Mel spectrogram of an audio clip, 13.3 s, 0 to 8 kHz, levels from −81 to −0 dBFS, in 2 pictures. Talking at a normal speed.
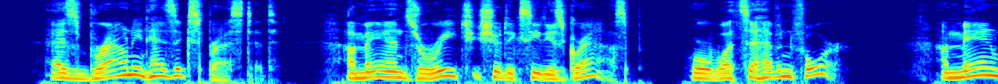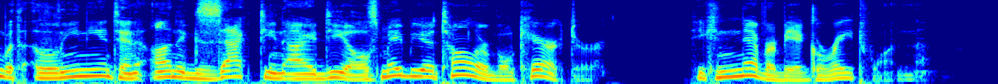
Yes: average, 160 wpm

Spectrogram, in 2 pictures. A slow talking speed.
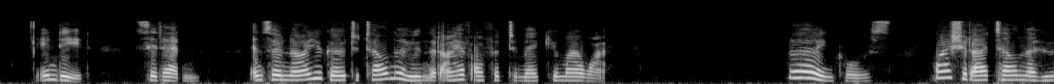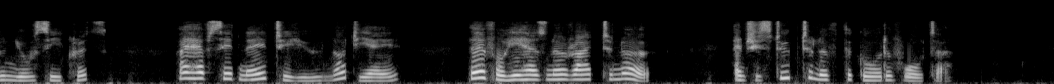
No: average, 150 wpm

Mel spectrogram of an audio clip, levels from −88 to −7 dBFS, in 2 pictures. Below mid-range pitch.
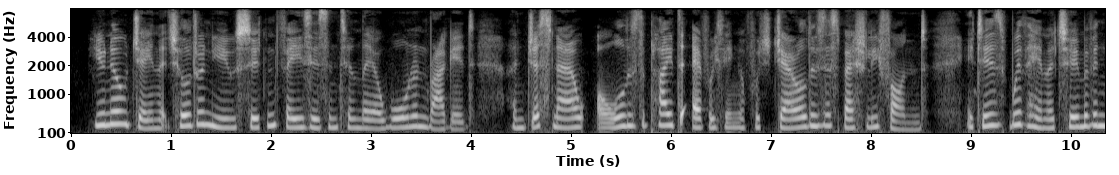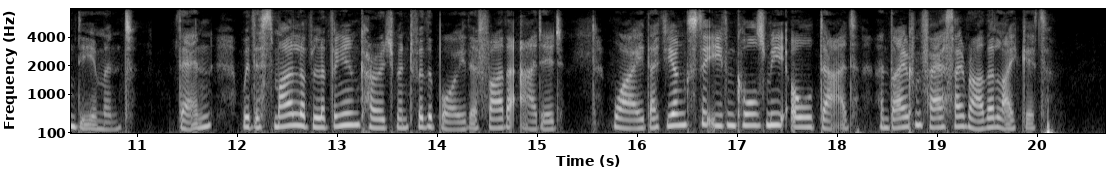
No: high, 225 Hz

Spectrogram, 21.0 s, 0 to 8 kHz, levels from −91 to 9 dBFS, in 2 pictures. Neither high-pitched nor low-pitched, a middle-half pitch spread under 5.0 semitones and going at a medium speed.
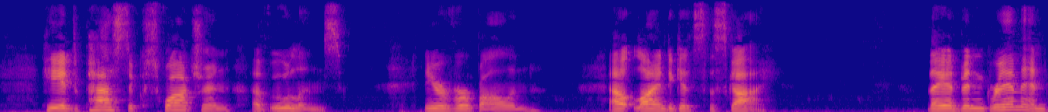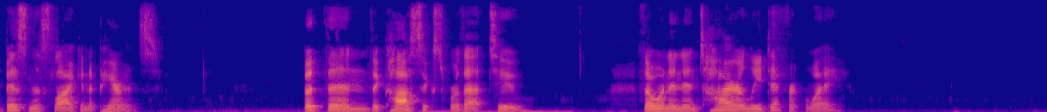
No: medium, 150 Hz; average, 3.7 semitones; slow, 100 wpm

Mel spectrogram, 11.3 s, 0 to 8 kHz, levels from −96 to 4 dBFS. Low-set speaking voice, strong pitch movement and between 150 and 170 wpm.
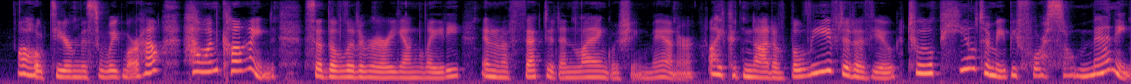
No: medium, 180 Hz; wide, 6.7 semitones; average, 165 wpm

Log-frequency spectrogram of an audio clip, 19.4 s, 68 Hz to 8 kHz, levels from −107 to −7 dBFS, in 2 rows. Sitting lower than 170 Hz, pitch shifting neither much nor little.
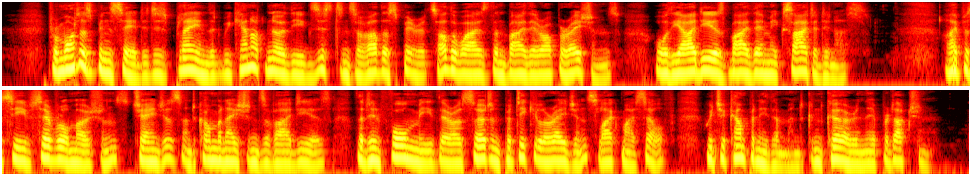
Yes: low, 135 Hz; average, 3.5 semitones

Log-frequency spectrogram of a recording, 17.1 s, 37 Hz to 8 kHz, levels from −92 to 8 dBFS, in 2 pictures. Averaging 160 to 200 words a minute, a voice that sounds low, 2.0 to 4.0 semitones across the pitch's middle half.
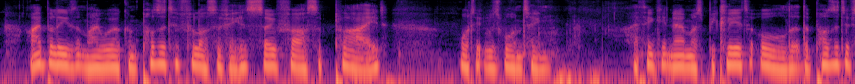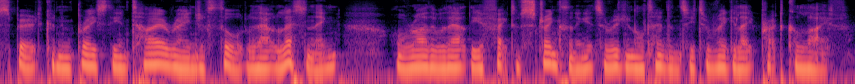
Yes: average, 180 wpm; low, 105 Hz; average, 2.8 semitones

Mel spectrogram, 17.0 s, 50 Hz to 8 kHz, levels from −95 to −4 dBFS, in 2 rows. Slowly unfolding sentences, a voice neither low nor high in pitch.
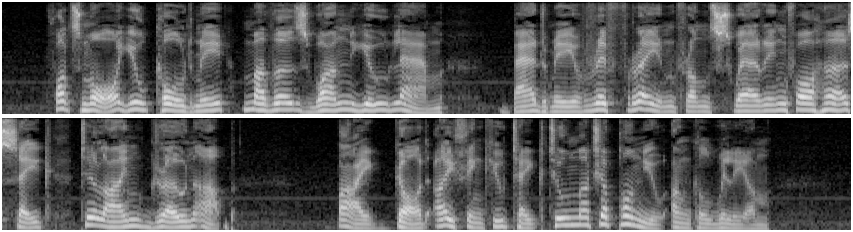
Yes: slow, 115 wpm; medium, 150 Hz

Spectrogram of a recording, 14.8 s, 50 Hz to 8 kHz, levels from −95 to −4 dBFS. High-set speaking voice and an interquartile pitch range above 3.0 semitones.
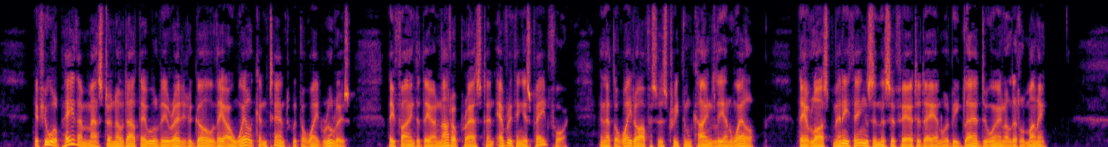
No: low, 100 Hz; average, 4.3 semitones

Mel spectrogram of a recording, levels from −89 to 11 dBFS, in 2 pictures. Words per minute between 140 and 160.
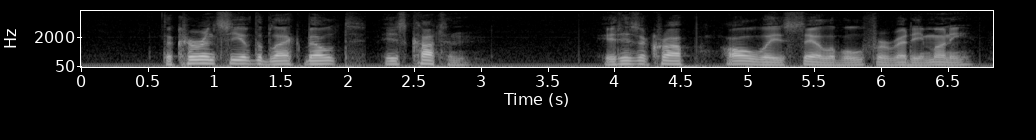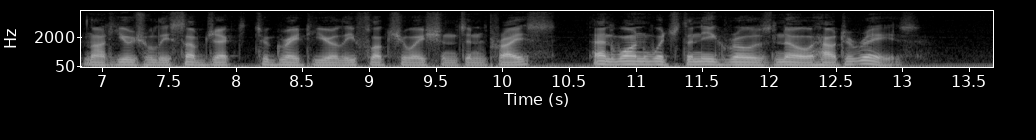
Yes: average, 155 wpm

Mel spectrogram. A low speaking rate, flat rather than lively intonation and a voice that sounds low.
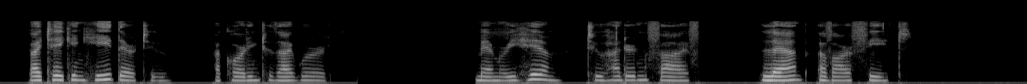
No: slow, 80 wpm; narrow, 1.5 semitones; medium, 185 Hz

